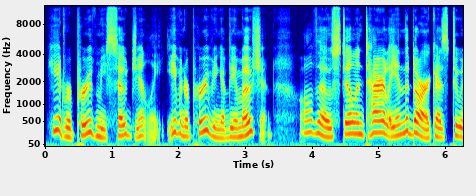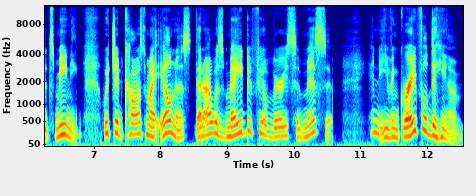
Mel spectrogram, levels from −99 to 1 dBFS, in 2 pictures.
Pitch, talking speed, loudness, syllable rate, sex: 205 Hz, 185 wpm, -21 LUFS, 5.5 syllables/s, female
